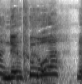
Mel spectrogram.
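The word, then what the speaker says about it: Nacua: How do we say his last name? Nakua? – Nakua. – Nakua.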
